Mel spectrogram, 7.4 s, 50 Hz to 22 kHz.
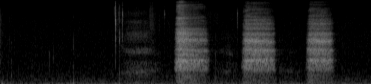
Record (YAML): exhalation_length: 7.4 s
exhalation_amplitude: 692
exhalation_signal_mean_std_ratio: 0.48
survey_phase: beta (2021-08-13 to 2022-03-07)
age: 18-44
gender: Female
wearing_mask: 'No'
symptom_cough_any: true
symptom_new_continuous_cough: true
symptom_runny_or_blocked_nose: true
symptom_change_to_sense_of_smell_or_taste: true
symptom_loss_of_taste: true
symptom_onset: 2 days
smoker_status: Never smoked
respiratory_condition_asthma: false
respiratory_condition_other: false
recruitment_source: Test and Trace
submission_delay: 1 day
covid_test_result: Positive
covid_test_method: RT-qPCR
